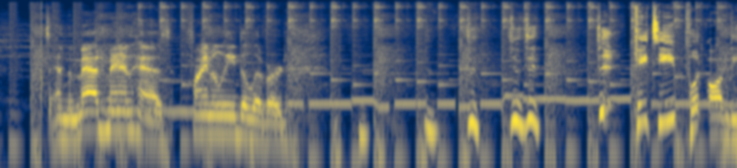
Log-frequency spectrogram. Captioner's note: stuttering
